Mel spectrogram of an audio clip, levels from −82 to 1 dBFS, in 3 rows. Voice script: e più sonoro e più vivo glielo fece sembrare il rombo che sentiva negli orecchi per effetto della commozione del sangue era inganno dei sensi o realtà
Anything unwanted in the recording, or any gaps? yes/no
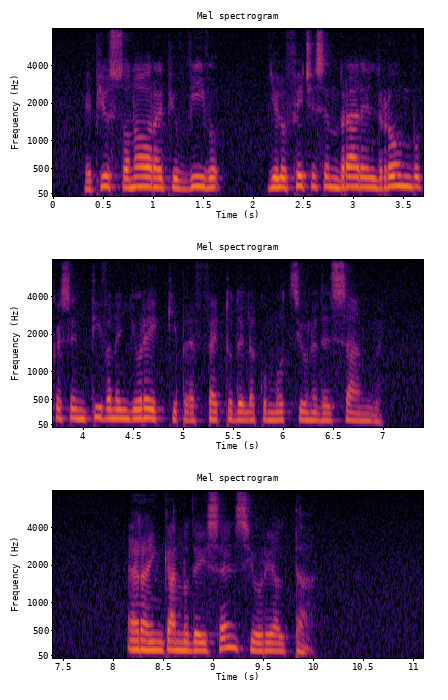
no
